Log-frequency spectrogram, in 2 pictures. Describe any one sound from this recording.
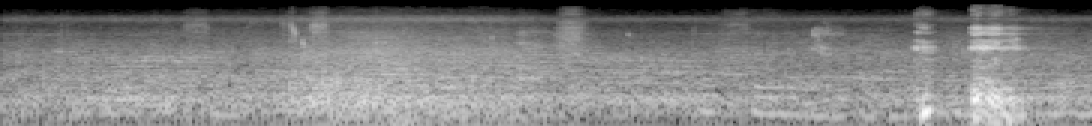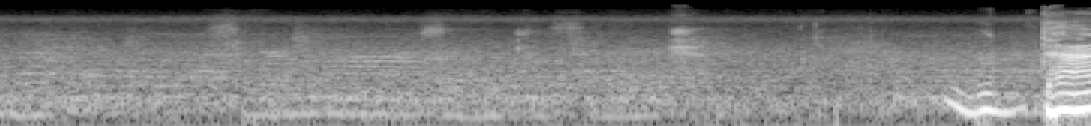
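A crowd of people murmurs prayers softly.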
